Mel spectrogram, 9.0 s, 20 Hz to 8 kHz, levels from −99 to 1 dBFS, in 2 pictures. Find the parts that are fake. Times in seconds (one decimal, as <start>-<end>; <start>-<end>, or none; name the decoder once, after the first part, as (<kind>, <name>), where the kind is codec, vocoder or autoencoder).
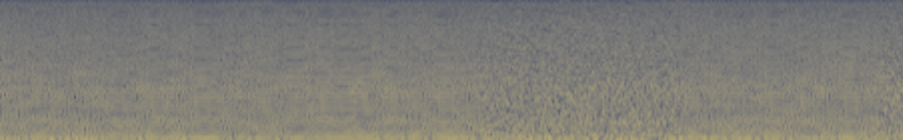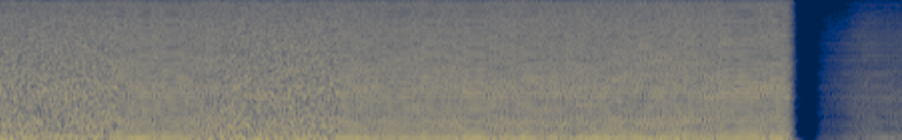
0.0-2.4 (vocoder, WaveNeXt); 3.4-4.4; 5.1-5.6; 6.2-9.0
